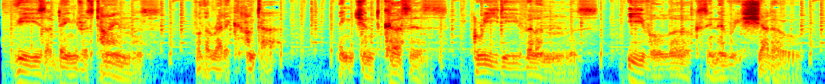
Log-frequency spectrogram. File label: VERY DEEP RUGGED; RELIC HUNTER; BURTONESQUE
